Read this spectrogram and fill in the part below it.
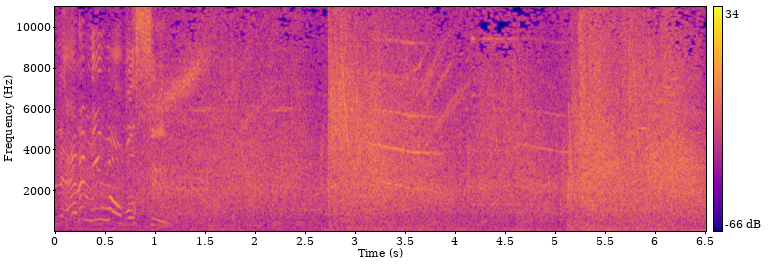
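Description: Explosions rumble heavily.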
